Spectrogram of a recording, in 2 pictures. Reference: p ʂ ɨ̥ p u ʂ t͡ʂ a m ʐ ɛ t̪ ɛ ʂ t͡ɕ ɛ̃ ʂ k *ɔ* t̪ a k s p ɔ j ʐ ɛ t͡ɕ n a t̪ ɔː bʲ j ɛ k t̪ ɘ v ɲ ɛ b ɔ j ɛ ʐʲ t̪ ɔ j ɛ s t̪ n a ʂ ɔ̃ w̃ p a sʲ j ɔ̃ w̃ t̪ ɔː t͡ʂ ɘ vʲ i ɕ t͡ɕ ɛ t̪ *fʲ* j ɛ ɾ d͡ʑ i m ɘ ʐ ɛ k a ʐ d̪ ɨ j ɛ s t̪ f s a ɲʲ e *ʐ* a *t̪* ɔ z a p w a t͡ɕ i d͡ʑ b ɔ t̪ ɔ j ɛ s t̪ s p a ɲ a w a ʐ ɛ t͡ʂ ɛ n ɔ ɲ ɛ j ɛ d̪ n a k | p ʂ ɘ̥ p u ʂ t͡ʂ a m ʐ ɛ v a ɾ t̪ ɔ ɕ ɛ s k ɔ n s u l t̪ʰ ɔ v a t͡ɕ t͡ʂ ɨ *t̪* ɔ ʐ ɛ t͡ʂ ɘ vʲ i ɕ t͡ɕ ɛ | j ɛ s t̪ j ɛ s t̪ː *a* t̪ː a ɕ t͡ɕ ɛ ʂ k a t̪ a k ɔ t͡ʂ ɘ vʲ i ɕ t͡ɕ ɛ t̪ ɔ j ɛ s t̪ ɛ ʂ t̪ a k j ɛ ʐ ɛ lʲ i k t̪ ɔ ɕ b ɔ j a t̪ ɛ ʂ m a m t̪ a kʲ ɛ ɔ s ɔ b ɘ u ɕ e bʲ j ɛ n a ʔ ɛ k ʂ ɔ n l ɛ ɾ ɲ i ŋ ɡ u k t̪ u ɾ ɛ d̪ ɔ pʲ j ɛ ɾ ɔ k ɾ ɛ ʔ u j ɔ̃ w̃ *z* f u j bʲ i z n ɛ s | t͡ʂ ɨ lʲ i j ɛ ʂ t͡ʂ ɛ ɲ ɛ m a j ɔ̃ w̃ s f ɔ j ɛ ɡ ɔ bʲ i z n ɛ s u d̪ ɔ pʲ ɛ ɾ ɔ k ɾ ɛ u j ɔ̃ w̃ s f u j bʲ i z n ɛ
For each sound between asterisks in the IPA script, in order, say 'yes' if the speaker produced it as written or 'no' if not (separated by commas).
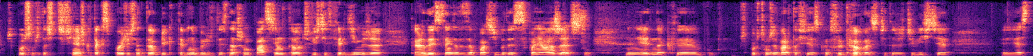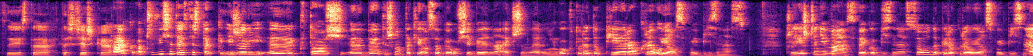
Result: yes, yes, no, yes, yes, yes, no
